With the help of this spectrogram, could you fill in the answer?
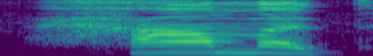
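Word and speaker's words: حامض: El hamad. Le H expiré dans la gorge d'une façon aiguë. El ha. Hamad. Hamad. El hamed.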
